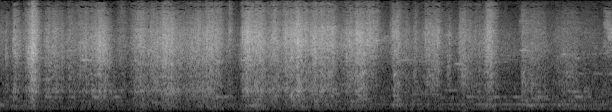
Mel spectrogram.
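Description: Crumpled newspaper rustling and crinkling in repeated irregular bursts as it is pulled off plates by hand.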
